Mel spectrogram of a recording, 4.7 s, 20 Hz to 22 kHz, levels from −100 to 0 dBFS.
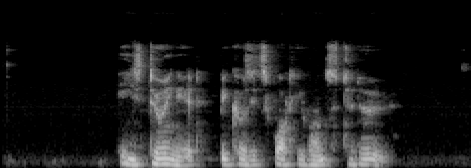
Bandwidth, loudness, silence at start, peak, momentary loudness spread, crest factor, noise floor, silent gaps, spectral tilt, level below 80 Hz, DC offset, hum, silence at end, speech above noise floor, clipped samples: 7.8 kHz; -30 LUFS; 1.2 s; -10 dBFS; 9 LU; 20 dB; -79 dBFS; none; -6 dB/octave; -64 dBFS; under 0.1%; none; 0.85 s; 50 dB; under 0.1%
